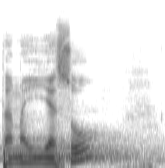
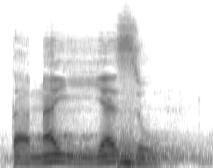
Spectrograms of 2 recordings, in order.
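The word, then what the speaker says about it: تَمَيَّزُ: Tamayyazu zazizu, ya dibaca dengan sofir desisan, jangan dibaca mirip sin tamayyasu atau mirip jim tamayyaju. Tamayyazu.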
